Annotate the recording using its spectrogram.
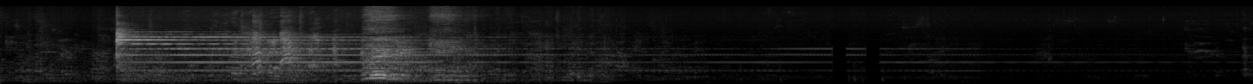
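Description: A bell struck about a second in, its clear ringing tone dying away slowly over several seconds.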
